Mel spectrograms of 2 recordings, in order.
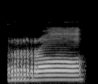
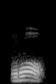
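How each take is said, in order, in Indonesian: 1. R digulung dengan banyak getaran. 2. R bergetar hanya sekali. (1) "ini terlalu berlebihan" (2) "Jadi ada getarannya sekali ya"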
